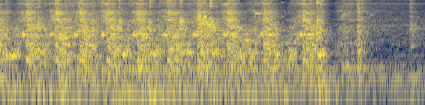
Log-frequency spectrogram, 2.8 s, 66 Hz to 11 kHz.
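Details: 2002 Ford F350 7.3 diesel, 90,000 miles, cold start while plugged in, battery at 13.7 V: steady laboured cranking that goes on without catching cleanly; hard starting, owner suspects the starter is going bad.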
